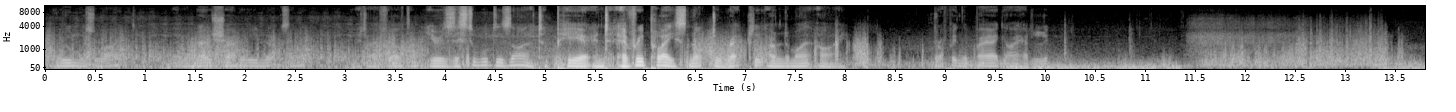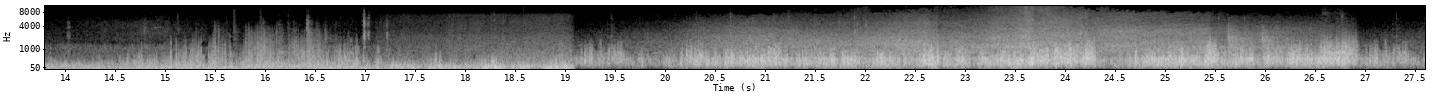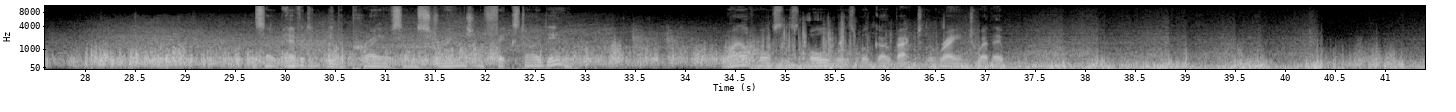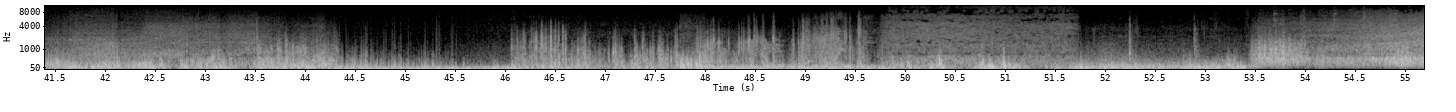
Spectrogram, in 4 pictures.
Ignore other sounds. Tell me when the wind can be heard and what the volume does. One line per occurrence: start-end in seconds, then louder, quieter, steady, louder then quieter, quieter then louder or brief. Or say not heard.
0.0-55.1 louder then quieter.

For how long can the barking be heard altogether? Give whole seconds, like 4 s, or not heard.
not heard.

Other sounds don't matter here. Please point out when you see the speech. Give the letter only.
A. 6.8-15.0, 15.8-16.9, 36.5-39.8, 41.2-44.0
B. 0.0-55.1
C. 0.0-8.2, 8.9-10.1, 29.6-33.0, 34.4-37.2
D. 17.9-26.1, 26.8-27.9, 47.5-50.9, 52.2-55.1
C.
